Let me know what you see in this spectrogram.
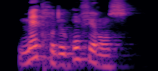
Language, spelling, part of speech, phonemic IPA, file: French, maître de conférences, noun, /mɛ.tʁə d(ə) kɔ̃.fe.ʁɑ̃s/, LL-Q150 (fra)-maître de conférences.wav
- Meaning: associate professor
